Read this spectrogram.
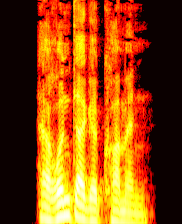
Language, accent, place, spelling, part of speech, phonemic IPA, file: German, Germany, Berlin, heruntergekommen, verb / adjective, /hɛˈʁʊntɐɡəˌkɔmən/, De-heruntergekommen.ogg
- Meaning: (verb) past participle of herunterkommen; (adjective) decayed, dilapidated, run-down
